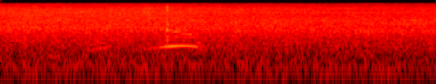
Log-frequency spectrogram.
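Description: Shallow water pouring steadily over a low concrete creek spillway, an even rushing wash. About a second in there is a brief faint rising-and-falling tone.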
